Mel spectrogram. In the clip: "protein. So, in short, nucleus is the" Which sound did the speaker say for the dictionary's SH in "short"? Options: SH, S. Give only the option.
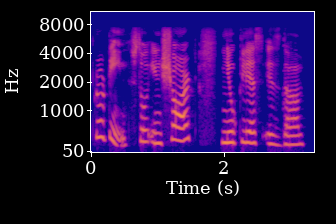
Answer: SH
